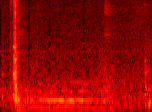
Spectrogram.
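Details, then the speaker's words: Mustang that sputtered and then wouldn't stay running after running near empty, fuel gauge just above E: at key-on a click, then a soft low electric hum for about half a second; the fuel pump now primes and seems to pick up fuel normally. "that's not like it was actually picking up fuel that's weird that sounded okay"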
